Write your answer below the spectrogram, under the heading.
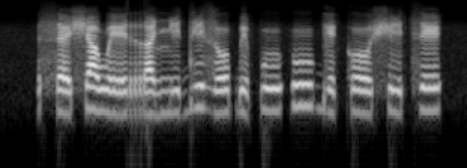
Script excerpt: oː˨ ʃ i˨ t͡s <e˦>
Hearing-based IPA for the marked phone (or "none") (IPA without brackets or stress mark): e˦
